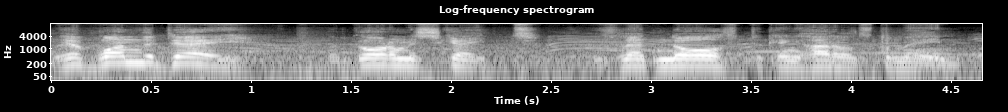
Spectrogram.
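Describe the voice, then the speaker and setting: A man's voice: a little high, lively intonation, moderate pace, a crowd in the background, close to an everyday voice. An actor voicing a vengeful male Viking warrior who speaks coldly and bluntly in a video game. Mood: grim. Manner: cold, taunting, terse. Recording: game audio with clear music behind.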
